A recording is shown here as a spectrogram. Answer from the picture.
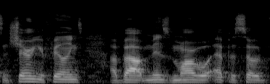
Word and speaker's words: Ms. Marvel: I hope they say her name properly, Ms. Marvel, and not Miss Marvel.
